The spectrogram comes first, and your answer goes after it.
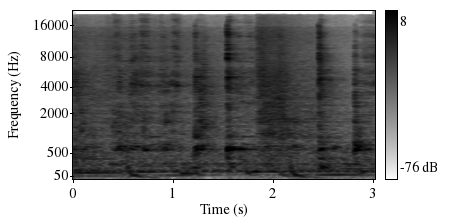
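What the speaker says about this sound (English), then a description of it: "I'll just use that to stir." A spoon stirs chana masala in a hot pan with ghee, scraping and clinking against the metal in several short strokes over a steady sizzle, close and without talk.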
